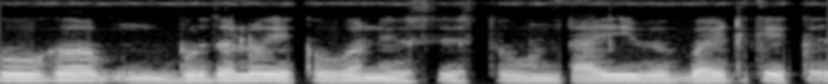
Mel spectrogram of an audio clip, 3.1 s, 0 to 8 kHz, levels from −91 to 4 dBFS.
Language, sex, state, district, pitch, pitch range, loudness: Telugu, male, Andhra Pradesh, Anantapur, 115 Hz, 110-120 Hz, -15 LUFS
